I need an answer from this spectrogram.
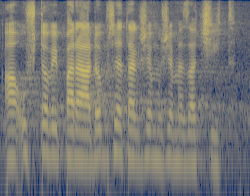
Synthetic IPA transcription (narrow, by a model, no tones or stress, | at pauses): ʔaʔuʃt̪o̞vɪpadaːdo̞brɛt̪aɡʒɛmuːʒɛmɛzat͡ʃiːt̪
